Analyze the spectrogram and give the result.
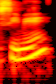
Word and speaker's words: Simi: It's called Come See Me, right? – But it's spelled S-I-M-I for Simi Valley.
